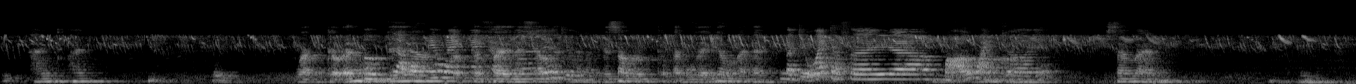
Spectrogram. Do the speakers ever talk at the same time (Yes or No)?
Yes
